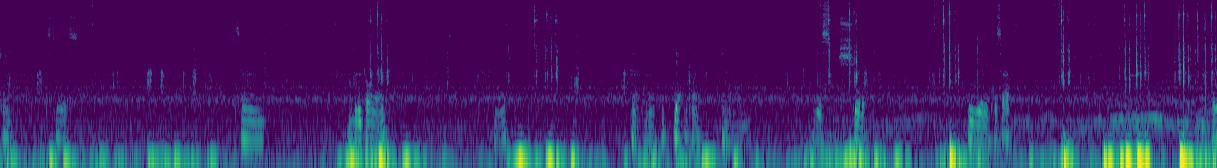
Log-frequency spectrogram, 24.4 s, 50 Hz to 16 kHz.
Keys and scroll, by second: 7.7 ctrl+/, 11.1 ctrl+/, 17.2 ctrl+c, 19.2 ctrl+v, 21.4 ctrl+c, 22.7-24.3 typing, 23.1 Delete.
